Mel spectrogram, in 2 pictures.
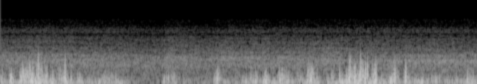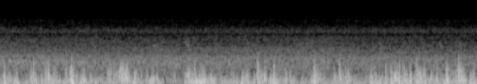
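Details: Strong wind batters the microphone in repeated low, roaring gusts, and no animal sound can be picked out.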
